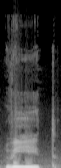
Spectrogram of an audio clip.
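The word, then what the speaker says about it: vite: Whenever you see I, pronounce it like E in the English word me. Ami means friend. Il means he. Veet means fast.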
